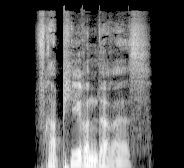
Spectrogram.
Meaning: strong/mixed nominative/accusative neuter singular comparative degree of frappierend
- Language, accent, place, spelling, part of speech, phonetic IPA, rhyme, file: German, Germany, Berlin, frappierenderes, adjective, [fʁaˈpiːʁəndəʁəs], -iːʁəndəʁəs, De-frappierenderes.ogg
